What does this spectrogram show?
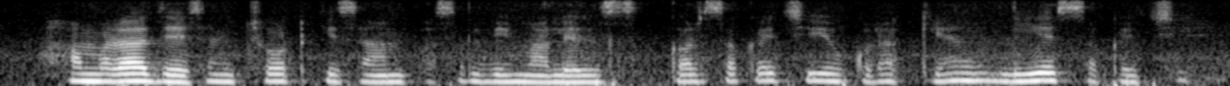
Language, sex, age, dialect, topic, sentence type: Maithili, female, 18-24, Bajjika, agriculture, question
